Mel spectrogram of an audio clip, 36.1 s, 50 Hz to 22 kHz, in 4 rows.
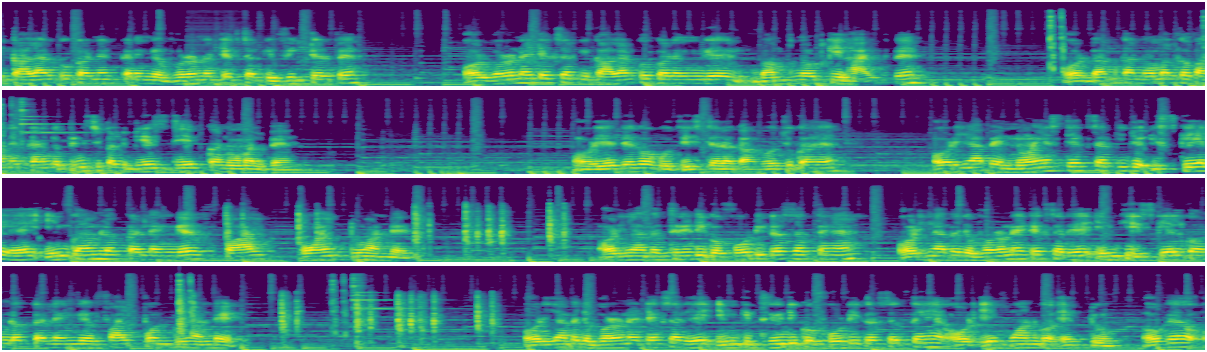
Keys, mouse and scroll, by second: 16.8-18.0 scroll up 1, 18.3 click, 19.7 KP_5, 20.2 KP_Decimal, 21.1 KP_2, 21.5 KP_0, 23.0 click, 28.4 KP_5, 29.1 KP_Decimal, 29.7 KP_2, 30.0 KP_0, 33.3 click.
